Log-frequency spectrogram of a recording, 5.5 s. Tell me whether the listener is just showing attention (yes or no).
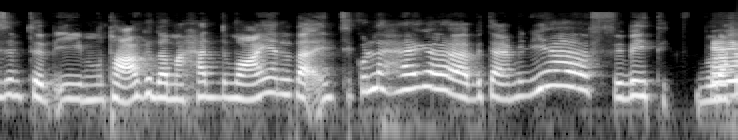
no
